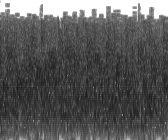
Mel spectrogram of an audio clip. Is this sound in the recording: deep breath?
no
